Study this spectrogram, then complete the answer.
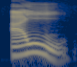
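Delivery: "I" said as a gliding ai diphthong; diphthong demo. Shown as a demonstration. Teacher demonstrating the ai diphthong to students. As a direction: sound out "I" as ai for the class. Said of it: "cara bacanya seperti itu".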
